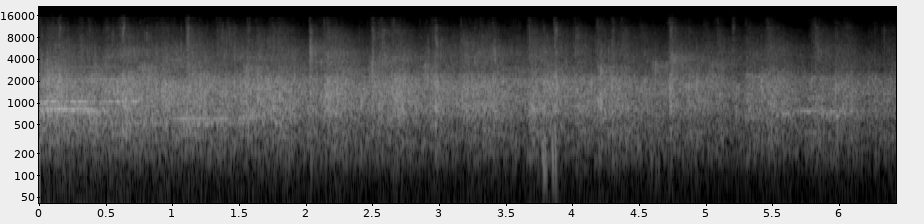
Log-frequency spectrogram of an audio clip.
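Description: An audience applauds Psalm 92, verses 13 to 16, steadily, a dense wash of clapping that holds at an even level for several seconds and tapers slightly toward the end, with no voices standing out.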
